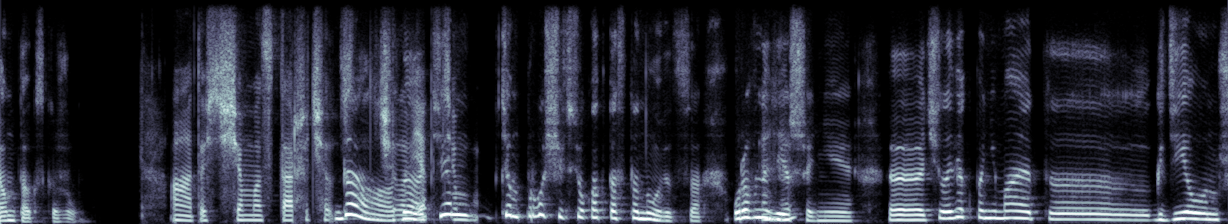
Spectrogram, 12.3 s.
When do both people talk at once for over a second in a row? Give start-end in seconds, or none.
3.3-4.8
